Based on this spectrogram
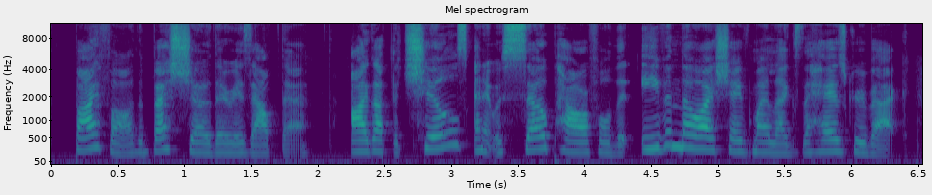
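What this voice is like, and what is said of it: Put-on British accent, indignant energy. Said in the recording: “I need to speak with the manager level of energy ... you're British ... how do I do a British accent?”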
